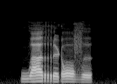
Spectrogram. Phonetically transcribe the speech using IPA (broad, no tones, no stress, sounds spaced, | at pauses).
w a r ə ɽ ɔ v ə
